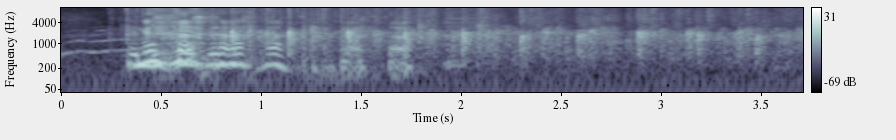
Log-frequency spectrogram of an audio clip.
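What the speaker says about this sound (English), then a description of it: "Small applause." A small audience at a rooftop knowledge day event in Rotterdam gives a modest round of applause, close and moderately loud at first, with a voice and some laughter near the start before the clapping fades out.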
